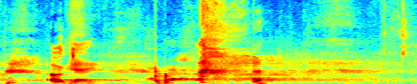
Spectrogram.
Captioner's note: chuckles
